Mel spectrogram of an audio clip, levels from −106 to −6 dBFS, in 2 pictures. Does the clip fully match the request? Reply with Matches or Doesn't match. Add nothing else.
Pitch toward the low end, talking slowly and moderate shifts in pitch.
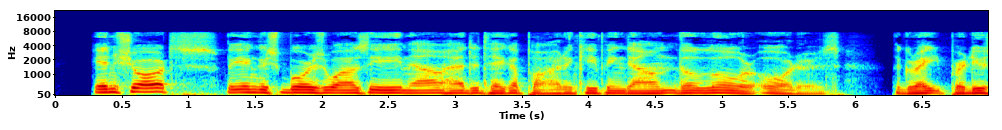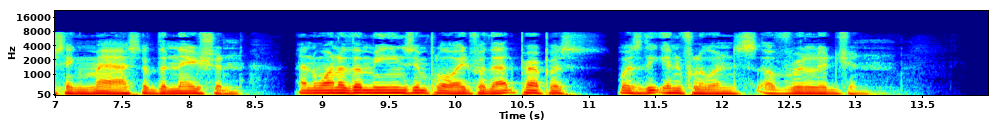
Doesn't match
